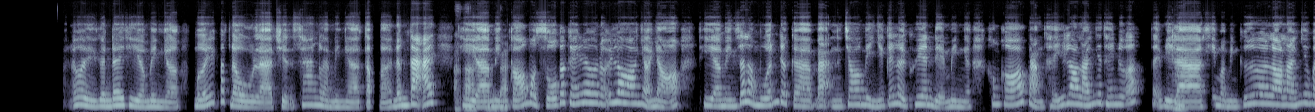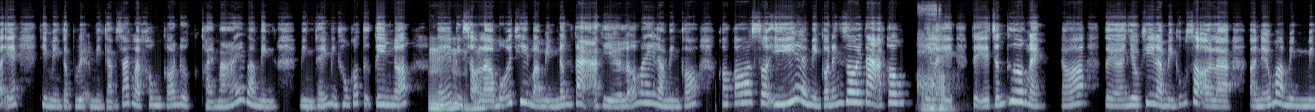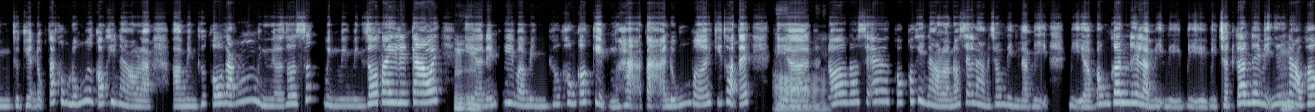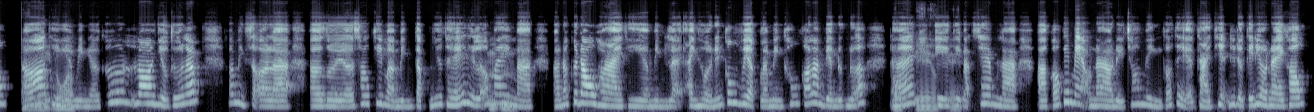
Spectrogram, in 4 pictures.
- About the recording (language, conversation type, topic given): Vietnamese, advice, Bạn lo lắng thế nào về nguy cơ chấn thương khi nâng tạ hoặc tập nặng?
- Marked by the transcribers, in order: tapping; laughing while speaking: "Ờ"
